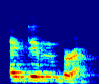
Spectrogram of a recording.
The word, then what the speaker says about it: Edinburgh: m for mother so it sounds like edinburgh edinburgh very good okay so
